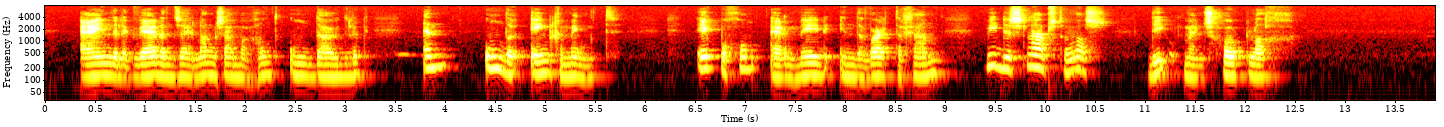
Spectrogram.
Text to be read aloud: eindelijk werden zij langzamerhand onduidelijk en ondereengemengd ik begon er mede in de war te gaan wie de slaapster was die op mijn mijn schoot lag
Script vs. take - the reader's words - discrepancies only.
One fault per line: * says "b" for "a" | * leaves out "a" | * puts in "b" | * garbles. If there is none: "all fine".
* leaves out "mijn"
